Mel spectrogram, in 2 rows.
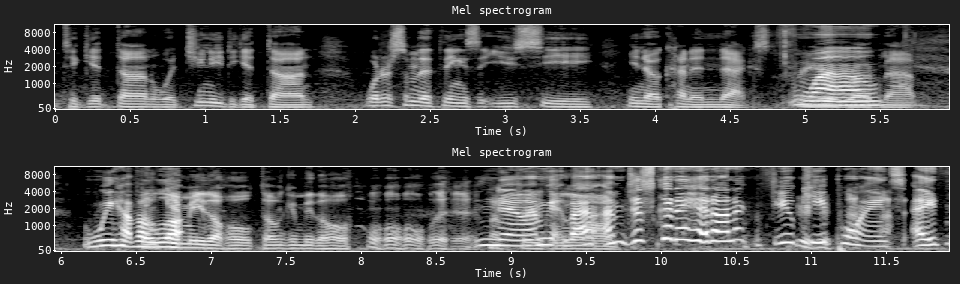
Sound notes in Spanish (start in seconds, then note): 7.8 risas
